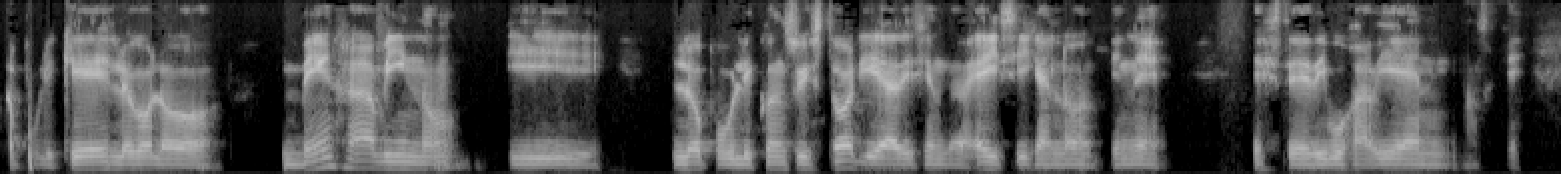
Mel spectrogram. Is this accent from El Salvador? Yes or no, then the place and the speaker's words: yes; San Miguel, El Salvador; also born or lived in San Salvador; yo originalmente nací en mi ciudad natal, que es aquí, San Miguel, ¿verdad? que es donde vivo actualmente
